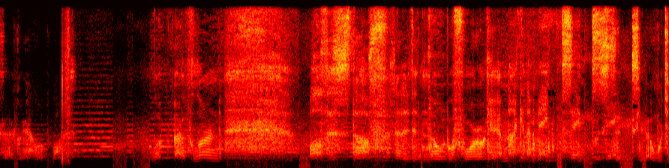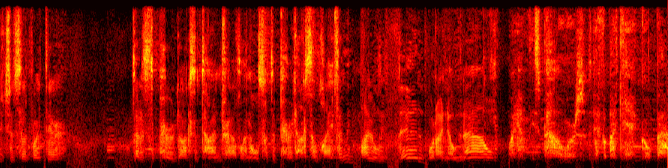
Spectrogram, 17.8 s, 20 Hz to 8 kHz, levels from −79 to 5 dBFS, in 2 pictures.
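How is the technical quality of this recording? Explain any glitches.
The recording has several glitches, all pointing to a voice detector switching transmission on and off. The audio stops at 8 kHz, which fits a G.722 call codec at 64 kbit/s.

Sound dropped by the voice detector occurs at 0.20 to 0.24 s, 5.62 to 5.64 s and 16.82 to 16.84 s. In each case a brief piece of sound vanishes into flat noise for about 20 to 40 ms. The likely cause is that the sender judged that sound to be background and briefly stopped sending. Unlike chopping, each dropout is a single isolated gap.

Comfort noise in place of the background runs from 0.20 to 2.00 s, 4.00 to 4.14 s and 15.60 to 16.84 s. At points within these stretches the real background gives way to steady, featureless hiss. Around 4 s that hiss sits about 2 dB quieter, against a background about 21 dB below the loud parts. The likely cause is the receiver synthesising noise while the sender paused. 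The sound itself is not lost here. Only the texture of the background is.

Sound chopped by the voice detector spans 7.44 to 10.70 s and 13.64 to 14.24 s. Here the audio repeatedly cuts in and out. About 1.1 s and 0.24 s of sound are replaced respectively. The likely cause is the detector toggling more than once within the stretch, and that repeated switching is what distinguishes chopping from a single dropout.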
